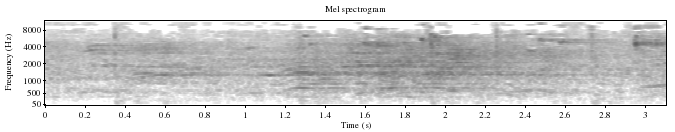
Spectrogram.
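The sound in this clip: Basketball dribbled on the court during a Warren County game, a few dull bounces faintly heard under steady background noise.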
